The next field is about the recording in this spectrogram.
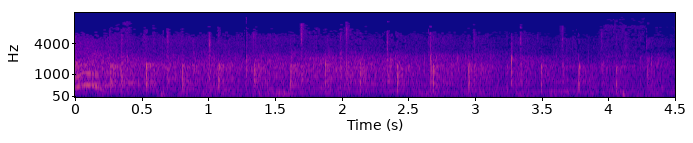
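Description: An audience applauds steadily, a dense patter of many hands clapping at an even moderate level, with a few sharper individual claps popping out, continuing for several seconds.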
